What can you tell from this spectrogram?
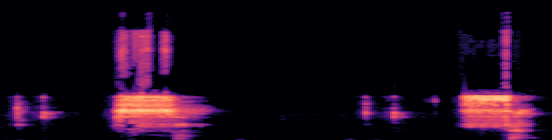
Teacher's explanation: This alveolar fricative is voiceless, that is, produced without vocal fold activity.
